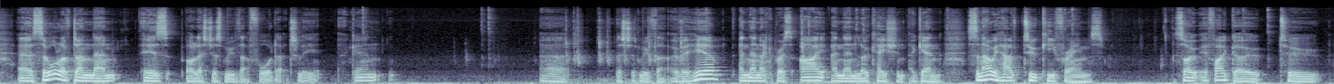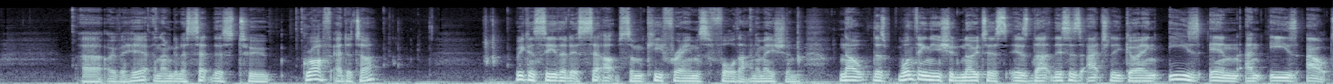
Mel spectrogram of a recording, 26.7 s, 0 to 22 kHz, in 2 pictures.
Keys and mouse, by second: 4.8 click, 5.6 shift+f, 8.0 i, 9.5-10.9 drag, 12.8-14.3 drag, 14.9-16.4 drag, 17.3 middle click, 18.1 n, 20.3 click, 21.4-22.3 space, 24.6 space.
